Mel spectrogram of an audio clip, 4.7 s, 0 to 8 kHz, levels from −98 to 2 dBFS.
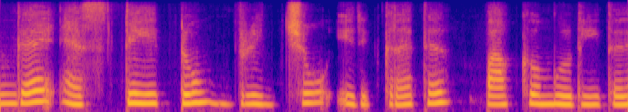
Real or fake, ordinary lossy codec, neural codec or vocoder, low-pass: fake; none; codec, 16 kHz in and 24 kHz out, 0.8 kbps, FocalCodec, streaming, 65536 codes; 7.2 kHz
